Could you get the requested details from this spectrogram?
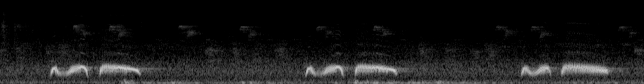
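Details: Decoy spotted dove (Streptopelia chinensis tigrina) in 'thúc gù' style, used to spur newly caught birds into cooing: three hoarse two-part coos roughly every two and a half seconds, a short rising note followed by a longer drawn-out one.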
